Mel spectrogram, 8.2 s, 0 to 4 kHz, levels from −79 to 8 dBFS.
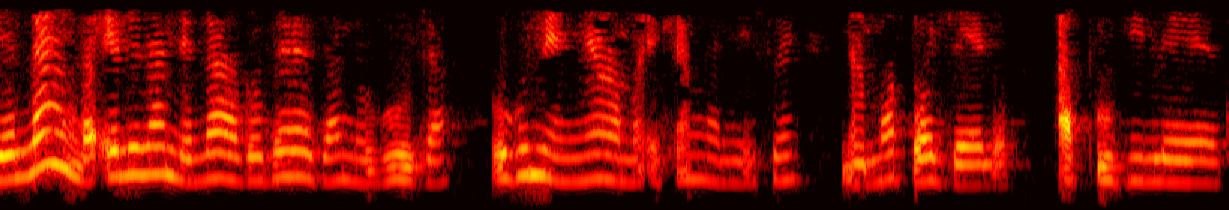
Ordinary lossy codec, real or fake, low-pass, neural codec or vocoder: MP3, 16 kbps; real; 3.6 kHz; none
